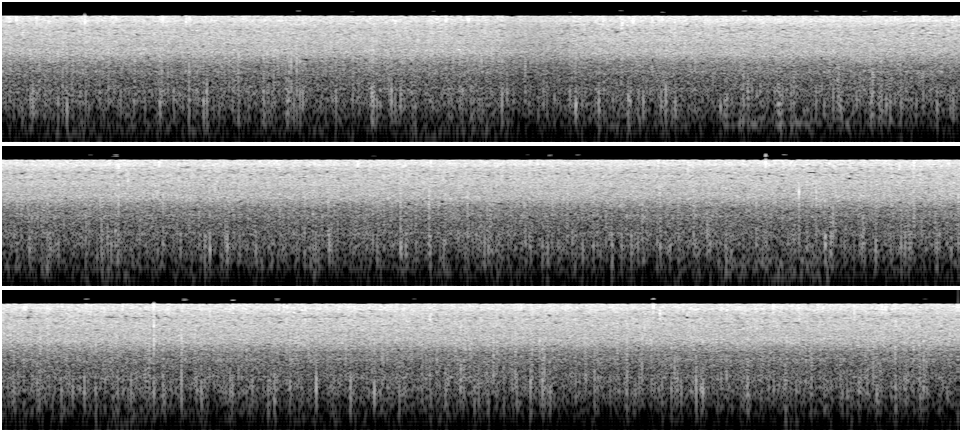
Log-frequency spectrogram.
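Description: Rain falling steadily onto standing floodwater and the leaves of a shrub, an even hiss of countless drops striking the water's surface.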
